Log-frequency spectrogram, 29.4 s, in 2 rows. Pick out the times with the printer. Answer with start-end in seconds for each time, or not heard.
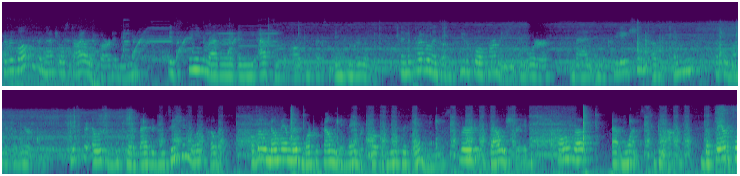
0.0-29.4.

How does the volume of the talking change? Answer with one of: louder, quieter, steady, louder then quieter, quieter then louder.
louder.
